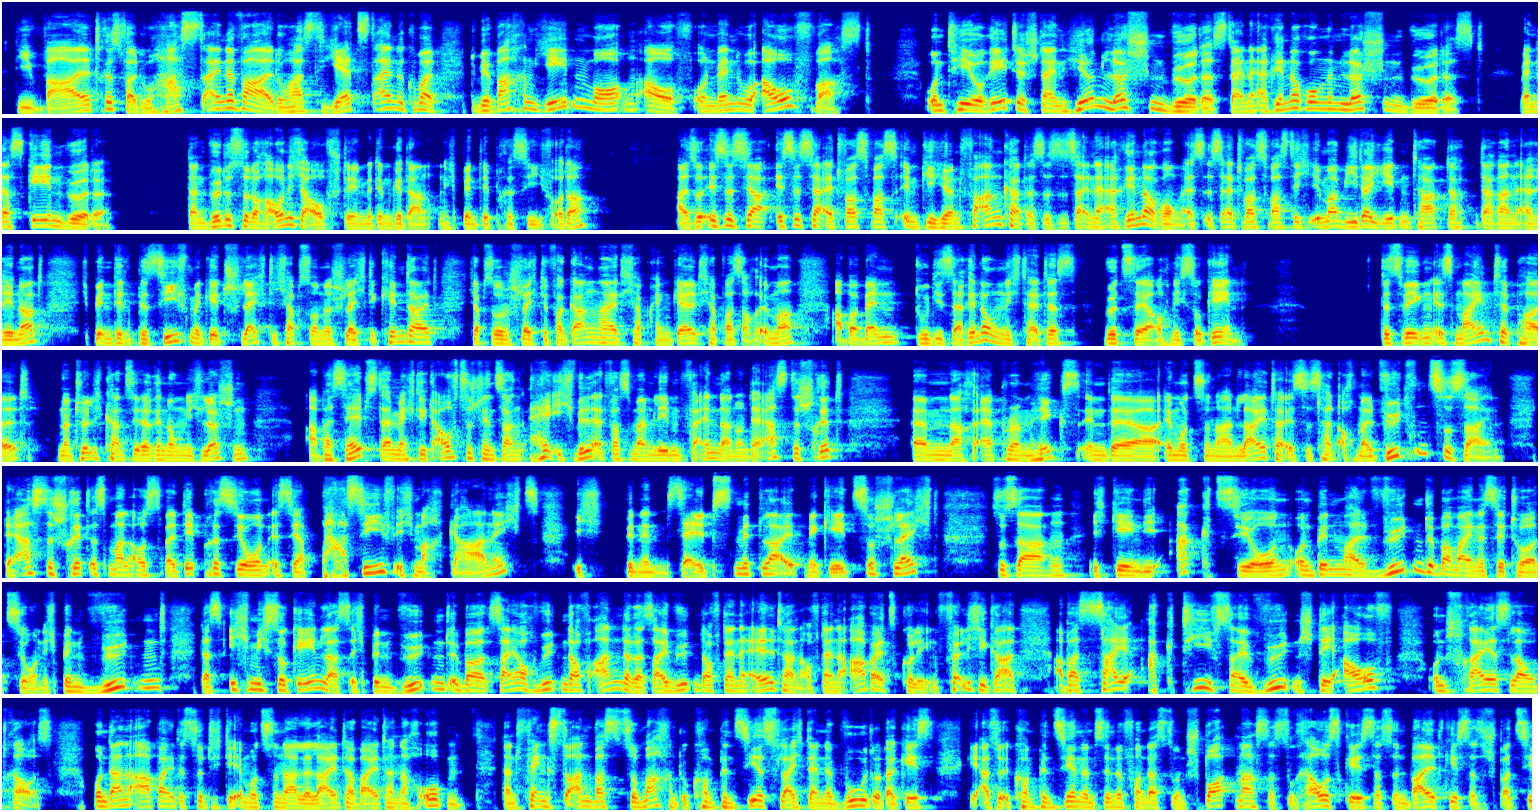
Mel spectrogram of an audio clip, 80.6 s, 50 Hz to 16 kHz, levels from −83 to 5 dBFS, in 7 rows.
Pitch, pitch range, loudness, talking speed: 115 Hz, 105-135 Hz, -17 LUFS, 215 wpm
